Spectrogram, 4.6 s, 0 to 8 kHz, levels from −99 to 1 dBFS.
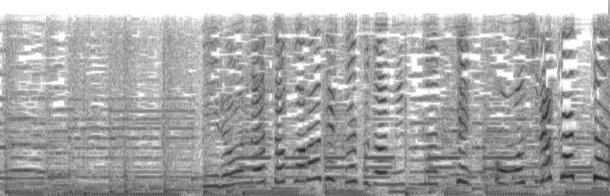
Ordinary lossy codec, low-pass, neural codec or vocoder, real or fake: none; 7.2 kHz; none; real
